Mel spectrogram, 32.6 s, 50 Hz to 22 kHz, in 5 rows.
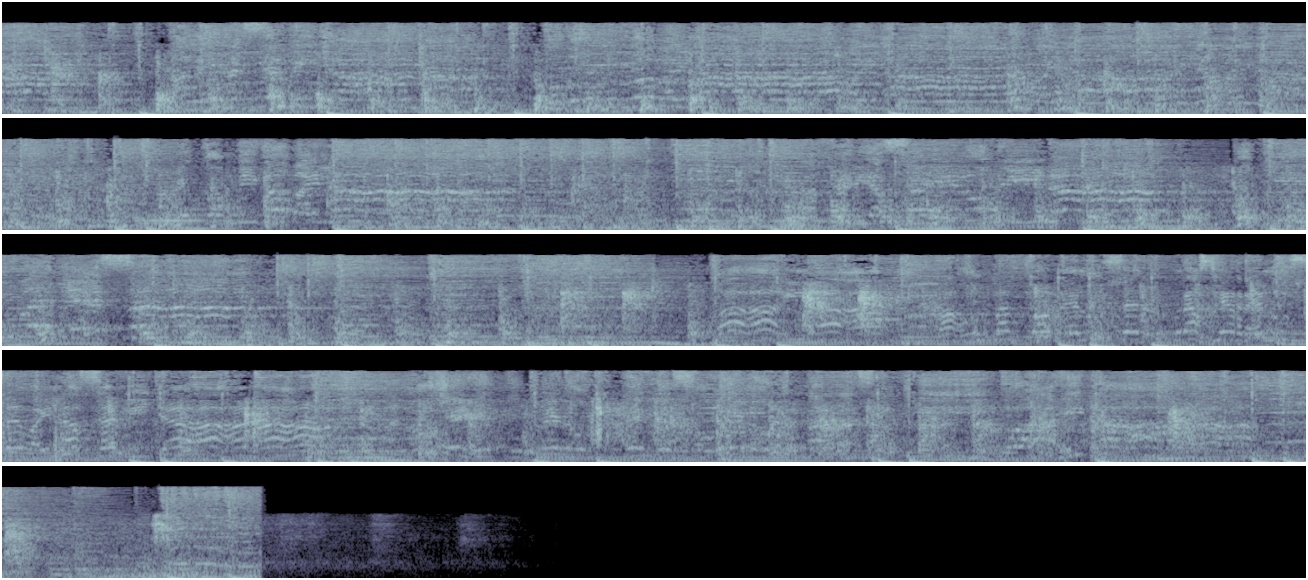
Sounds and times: Music: 0.0 - 27.4.

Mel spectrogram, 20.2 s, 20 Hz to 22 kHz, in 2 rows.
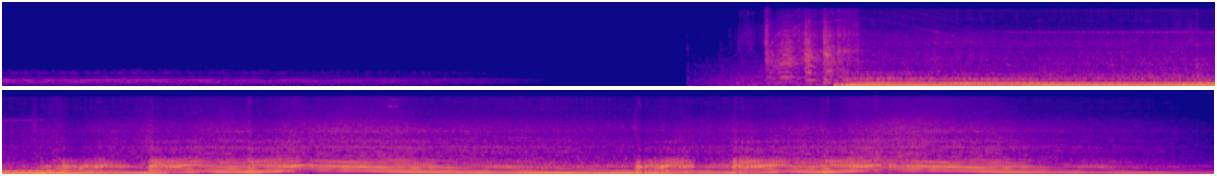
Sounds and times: Car: 5.8 - 20.2
Medium engine (mid frequency): 6.2 - 20.2
Accelerating, revving, vroom: 10.3 - 19.8.

